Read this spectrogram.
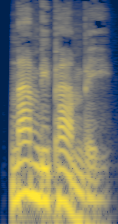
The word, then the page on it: namby pamby: British English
